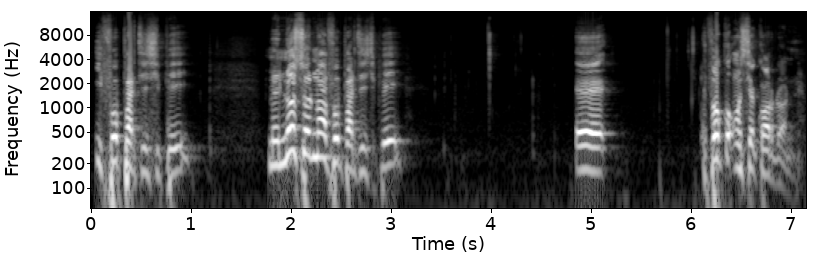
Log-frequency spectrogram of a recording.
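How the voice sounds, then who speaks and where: High-voiced man rallying comrades. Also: expressive, unhurried, darkish tone. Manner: militant, repetitive rallying address to comrades. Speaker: activist speaker for undocumented migrants. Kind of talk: speech at a solidarity evening. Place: meeting hall.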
